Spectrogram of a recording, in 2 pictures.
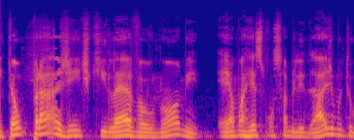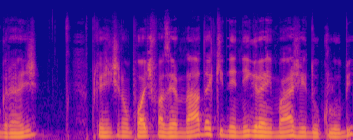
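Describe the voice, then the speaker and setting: With an unremarkable speaking voice, a man talks at a fairly quick pace and medium pitch, with ordinary pitch variation. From São Paulo, Zona Norte. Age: 30s. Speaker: podcast host. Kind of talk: casual interview chat.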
